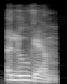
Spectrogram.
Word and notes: alluvium: Indian

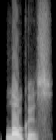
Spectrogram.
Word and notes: locus: American English

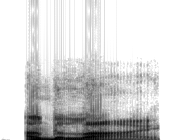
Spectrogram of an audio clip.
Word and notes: underlie: British English

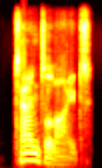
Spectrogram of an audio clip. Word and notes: tantalite: British English

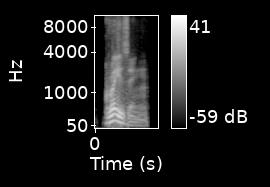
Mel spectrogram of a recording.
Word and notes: grazing: British English

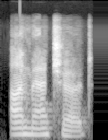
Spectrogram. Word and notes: unmatured: Indian

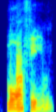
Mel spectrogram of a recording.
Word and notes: morpheme: American English

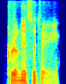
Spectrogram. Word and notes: chronicity: British English

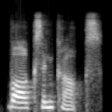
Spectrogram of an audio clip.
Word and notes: Box and Cox: Indian

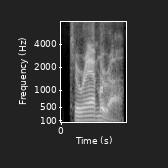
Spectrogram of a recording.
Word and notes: terramara: American English

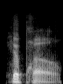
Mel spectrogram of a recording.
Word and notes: hippo: American English

